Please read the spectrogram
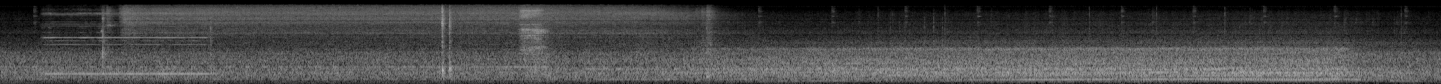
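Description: Inside a Karosa B731 city bus: a short steady beep and a long hiss of compressed air, broken by a click and a brief louder burst, then the diesel engine rising in pitch as the bus pulls away, dropping back near the end as it changes gear.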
